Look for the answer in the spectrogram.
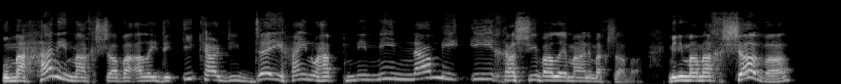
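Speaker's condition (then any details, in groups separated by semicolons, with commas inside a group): No condition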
